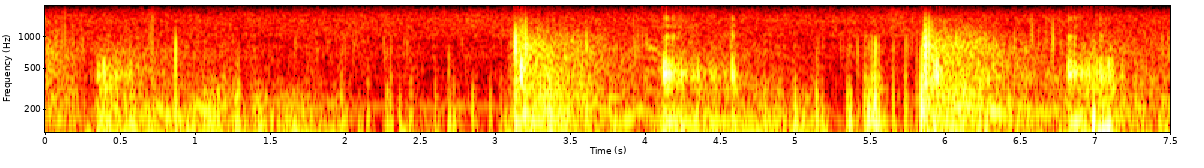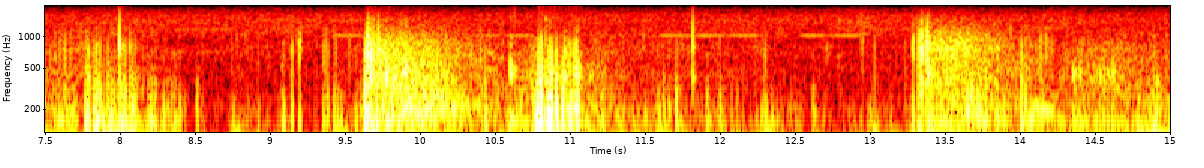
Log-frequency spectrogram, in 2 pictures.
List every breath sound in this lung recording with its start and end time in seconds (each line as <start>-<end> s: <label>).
3.04-4.04 s: inhalation
3.04-4.04 s: crackles
4.02-5.29 s: exhalation
4.08-5.29 s: crackles
5.79-6.81 s: inhalation
5.79-6.81 s: crackles
6.87-8.48 s: exhalation
6.87-8.48 s: crackles
9.62-10.63 s: inhalation
10.78-11.20 s: exhalation
10.78-12.71 s: crackles
13.30-14.33 s: inhalation
13.30-14.33 s: crackles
